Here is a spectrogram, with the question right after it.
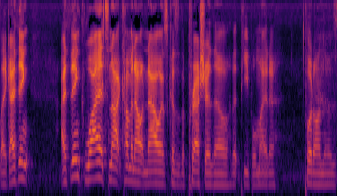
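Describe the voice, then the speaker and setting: The speaker uses an ordinary speaking voice with ordinary pitch variation. The delivery holds a moderate pace. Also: man, medium pitch for a man. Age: 20s. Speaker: sports podcast co-host. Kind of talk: casual chat. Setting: studio.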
